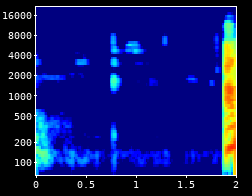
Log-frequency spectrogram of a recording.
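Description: Near silence with one faint click about a second in, then a man's voice resumes speaking just before the end.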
